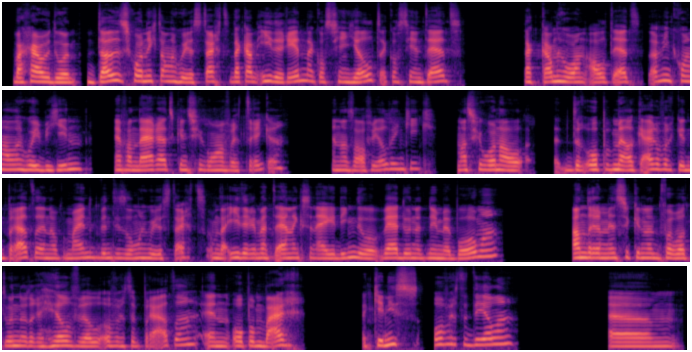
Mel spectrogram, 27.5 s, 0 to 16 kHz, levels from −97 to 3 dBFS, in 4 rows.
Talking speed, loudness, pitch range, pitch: 225 wpm, -28 LUFS, 190-215 Hz, 200 Hz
